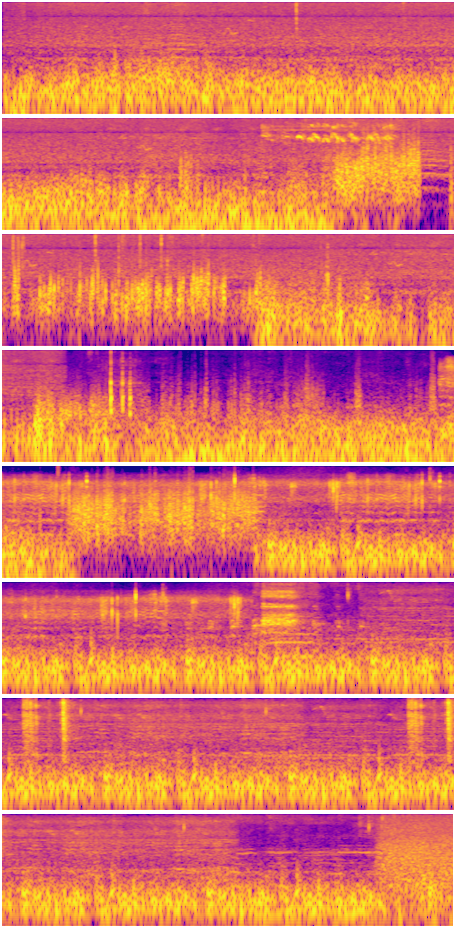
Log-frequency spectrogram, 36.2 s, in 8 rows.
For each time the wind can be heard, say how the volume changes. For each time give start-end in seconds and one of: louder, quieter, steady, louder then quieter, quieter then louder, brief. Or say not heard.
0.0-36.1 steady.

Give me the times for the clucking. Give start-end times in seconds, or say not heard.
7.1-8.6, 23.9-26.2.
